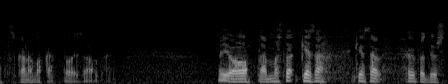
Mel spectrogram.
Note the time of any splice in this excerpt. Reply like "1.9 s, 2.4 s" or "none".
none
